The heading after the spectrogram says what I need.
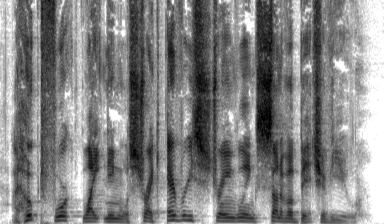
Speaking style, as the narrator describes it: Gallagher shouted

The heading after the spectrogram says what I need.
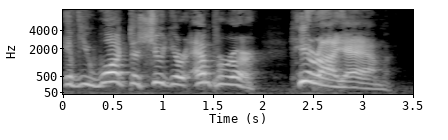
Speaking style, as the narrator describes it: He screamed

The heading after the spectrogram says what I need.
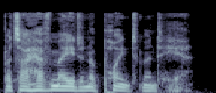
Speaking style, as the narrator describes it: said Basil calmly, out of the darkness

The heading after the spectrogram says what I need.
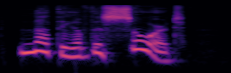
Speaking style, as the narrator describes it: cried Donya in vexation

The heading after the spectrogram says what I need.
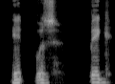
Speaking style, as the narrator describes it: Jess said slowly

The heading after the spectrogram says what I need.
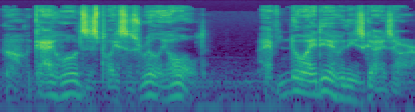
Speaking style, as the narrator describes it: whispered back

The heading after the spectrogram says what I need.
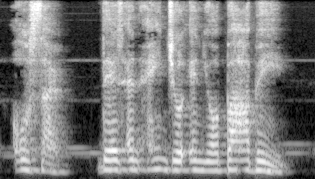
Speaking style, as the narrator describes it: whisper

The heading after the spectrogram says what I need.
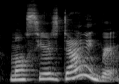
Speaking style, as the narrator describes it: exclaimed the stupefied director

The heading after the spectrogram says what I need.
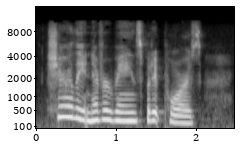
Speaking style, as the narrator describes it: exclaimed Mrs

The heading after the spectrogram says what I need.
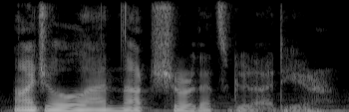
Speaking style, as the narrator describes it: Miss Collins sighs a little and says

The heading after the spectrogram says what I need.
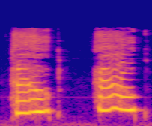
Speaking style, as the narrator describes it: shrieks of a tortured being

